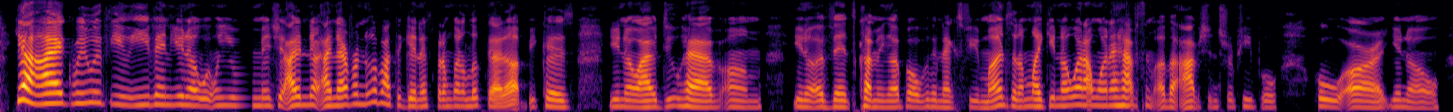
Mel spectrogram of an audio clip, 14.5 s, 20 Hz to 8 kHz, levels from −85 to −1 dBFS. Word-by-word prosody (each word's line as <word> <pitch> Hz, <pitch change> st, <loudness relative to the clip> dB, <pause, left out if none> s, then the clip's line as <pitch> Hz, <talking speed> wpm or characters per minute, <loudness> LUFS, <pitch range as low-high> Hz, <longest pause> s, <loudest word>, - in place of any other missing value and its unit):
Yeah, 350 Hz, -2 st, +12 dB
I 265 Hz, +1 st, +11 dB
agree 270 Hz, +1 st, -2 dB
with 280 Hz, -3 st, -7 dB
you. 235 Hz, -2 st, -7 dB
Even, 230 Hz, +2 st, -5 dB
you 230 Hz, +1 st, -4 dB
know, 220 Hz, -2 st, 0 dB
w 195 Hz, -3 st, -5 dB
when 210 Hz, -, -8 dB
you 210 Hz, -1 st, -11 dB
mentioned 205 Hz, 0 st, -6 dB
I 210 Hz, +2 st, +5 dB
ne 225 Hz, 0 st, -3 dB
I 200 Hz, -1 st, +2 dB
never 225 Hz, +4 st, +1 dB
knew 255 Hz, +4 st, -8 dB
about 265 Hz, -5 st, -2 dB
the 215 Hz, -, -10 dB
Guinness, 190 Hz, 0 st, -4 dB
but 185 Hz, -, -5 dB
I'm 185 Hz, -, -10 dB
gonna 195 Hz, -1 st, -5 dB
look 200 Hz, +1 st, -7 dB
that 95 Hz, 0 st, +1 dB
up 120 Hz, +5 st, +2 dB
because, 175 Hz, -2 st, -4 dB, 0.3 s
you 185 Hz, +1 st, -7 dB
know, 175 Hz, -2 st, -1 dB
I 165 Hz, +1 st, +3 dB
do 185 Hz, +4 st, -10 dB
have, 170 Hz, -4 st, +3 dB
um, 165 Hz, -1 st, -8 dB, 0.3 s
you 185 Hz, -, -7 dB
know, 165 Hz, -2 st, -4 dB
events 170 Hz, 0 st, -4 dB
coming 165 Hz, -1 st, -1 dB
up 165 Hz, +2 st, -4 dB
over 170 Hz, -1 st, -5 dB
the 175 Hz, -, -8 dB
next 160 Hz, -2 st, -8 dB
few 165 Hz, -2 st, -12 dB
months 200 Hz, +7 st, -1 dB
and 185 Hz, -, -3 dB
I'm 175 Hz, -, -8 dB
like, 185 Hz, -2 st, -1 dB
"You 210 Hz, -, -6 dB
know 205 Hz, 0 st, -3 dB
what? 230 Hz, 0 st, +2 dB
I -, -, +3 dB
wanna 210 Hz, 0 st, -2 dB
have 205 Hz, -1 st, +2 dB
some 205 Hz, 0 st, -16 dB
other 170 Hz, -3 st, -4 dB
options 170 Hz, +1 st, -3 dB
for 175 Hz, -, -17 dB
people 165 Hz, -2 st, -14 dB, 0.4 s
who 185 Hz, -3 st, -4 dB
are, 165 Hz, -2 st, 0 dB
you 180 Hz, -1 st, -11 dB
know, 150 Hz, -1 st, -9 dB
190 Hz, 250 wpm, -24 LUFS, 170-215 Hz, 0.4 s, Yeah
